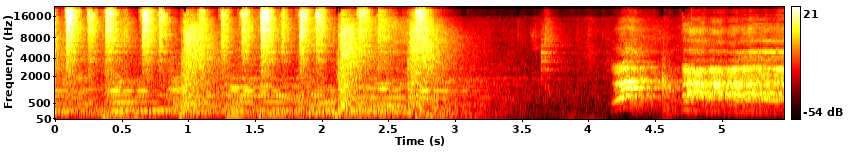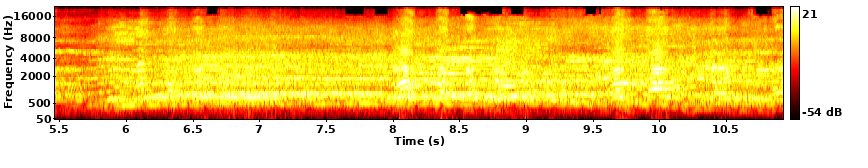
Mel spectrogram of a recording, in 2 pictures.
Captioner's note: evil laughter followed by BOOS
